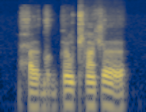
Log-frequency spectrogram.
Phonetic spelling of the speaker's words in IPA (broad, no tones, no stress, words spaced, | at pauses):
ħəːɡʊɡ kœ̃wcʰãʃ əː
